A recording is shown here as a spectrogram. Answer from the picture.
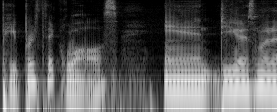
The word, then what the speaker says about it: PaperThickWalls: That was a lovely song by PaperThickWalls.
